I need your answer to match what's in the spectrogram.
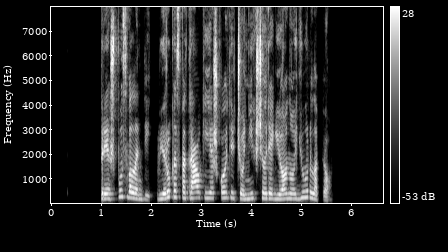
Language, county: Lithuanian, Marijampolė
